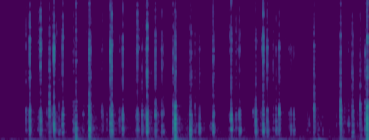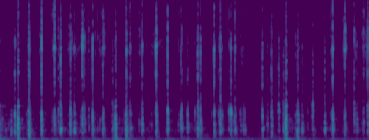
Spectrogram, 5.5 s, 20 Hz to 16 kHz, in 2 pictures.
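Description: Fingertips of both hands type rapidly on a compact white 60% Kemove DK61 mechanical keyboard with Gateron Red switches, PBT doubleshot keycaps and a plastic case, resting on a desk mat. A dense, steady stream of short, crisp key clacks pairs a bright click with a low thock, each dying away almost instantly.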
